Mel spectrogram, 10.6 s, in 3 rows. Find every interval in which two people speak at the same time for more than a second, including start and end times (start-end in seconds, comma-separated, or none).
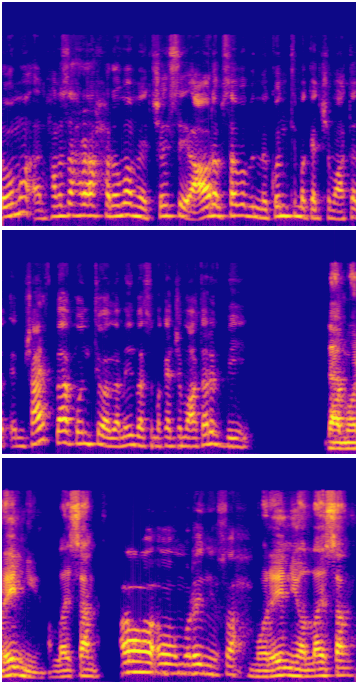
none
